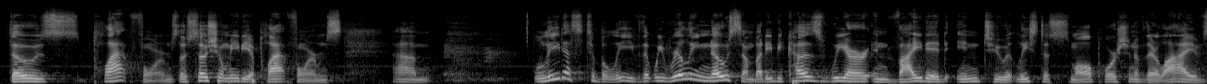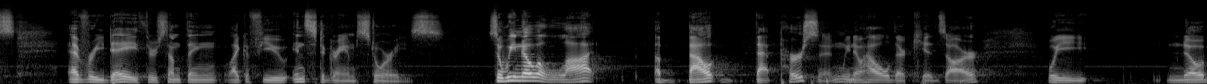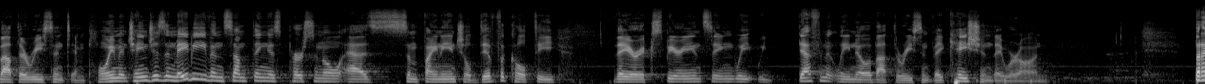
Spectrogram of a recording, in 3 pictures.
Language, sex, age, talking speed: English, male, 30-49, 140 wpm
